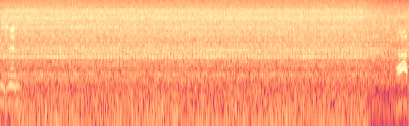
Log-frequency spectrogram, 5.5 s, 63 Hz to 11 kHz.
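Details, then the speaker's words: 2002 Toyota Tacoma V6 at 44,684 km, cold start, mic near the front of the engine: a steady, even idle hum with no knocks, ticks or misses; it runs perfectly, a normal healthy idle. "Now showing 44,684 kilometers. And yeah, it runs perfectly as you'd expect."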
